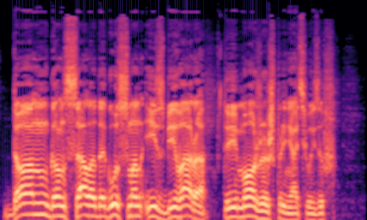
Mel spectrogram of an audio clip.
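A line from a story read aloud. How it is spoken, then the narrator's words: Loud announcement. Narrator (Russian): Король Педро I громко объявил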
